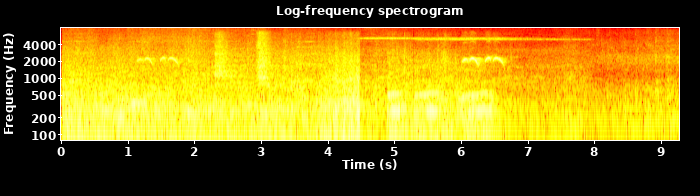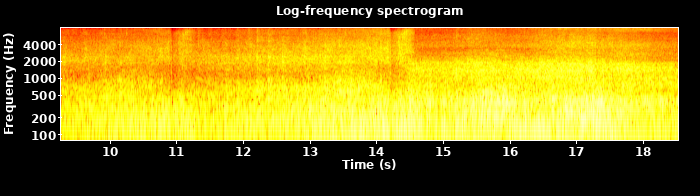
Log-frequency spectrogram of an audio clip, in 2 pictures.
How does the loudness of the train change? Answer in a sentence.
The loudness of the train goes down, then up.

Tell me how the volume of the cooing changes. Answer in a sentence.
The loudness of the cooing goes up.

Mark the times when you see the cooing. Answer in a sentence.
The cooing can be heard from 0.0 to 6.7 s.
